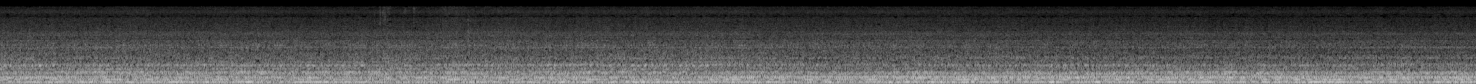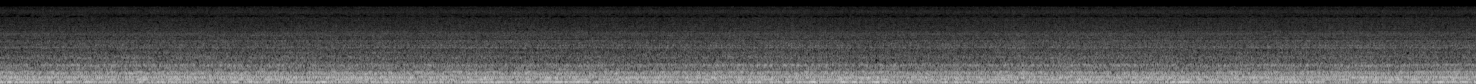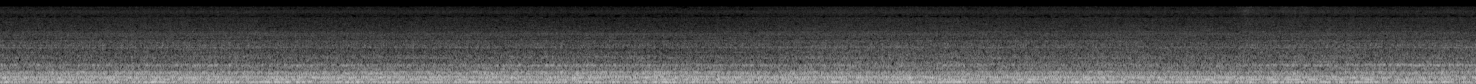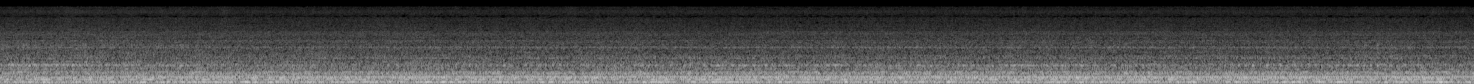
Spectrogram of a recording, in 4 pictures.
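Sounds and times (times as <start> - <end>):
wood lathe humming: 0.0 - 9.6.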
